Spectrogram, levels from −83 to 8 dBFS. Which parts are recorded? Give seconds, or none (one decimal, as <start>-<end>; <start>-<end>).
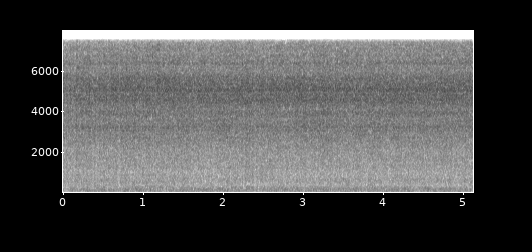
0.0-5.1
